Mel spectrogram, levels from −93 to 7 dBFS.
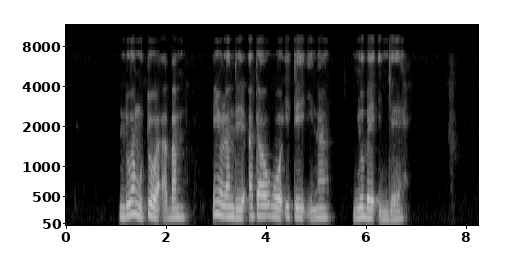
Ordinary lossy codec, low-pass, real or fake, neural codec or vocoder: Opus, 16 kbps; 7.2 kHz; real; none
